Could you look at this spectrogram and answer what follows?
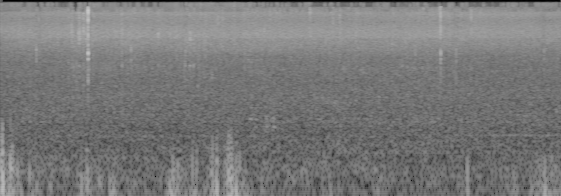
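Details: Gusty wind buffets the microphone in low thumps over a soft outdoor hiss, with no animal call heard.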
